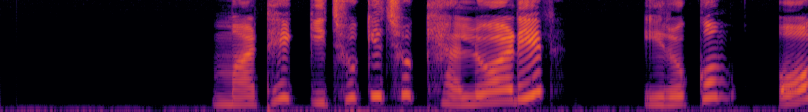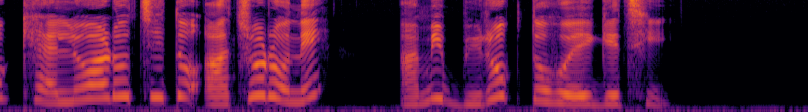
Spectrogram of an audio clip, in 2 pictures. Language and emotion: Bengali, disgusted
